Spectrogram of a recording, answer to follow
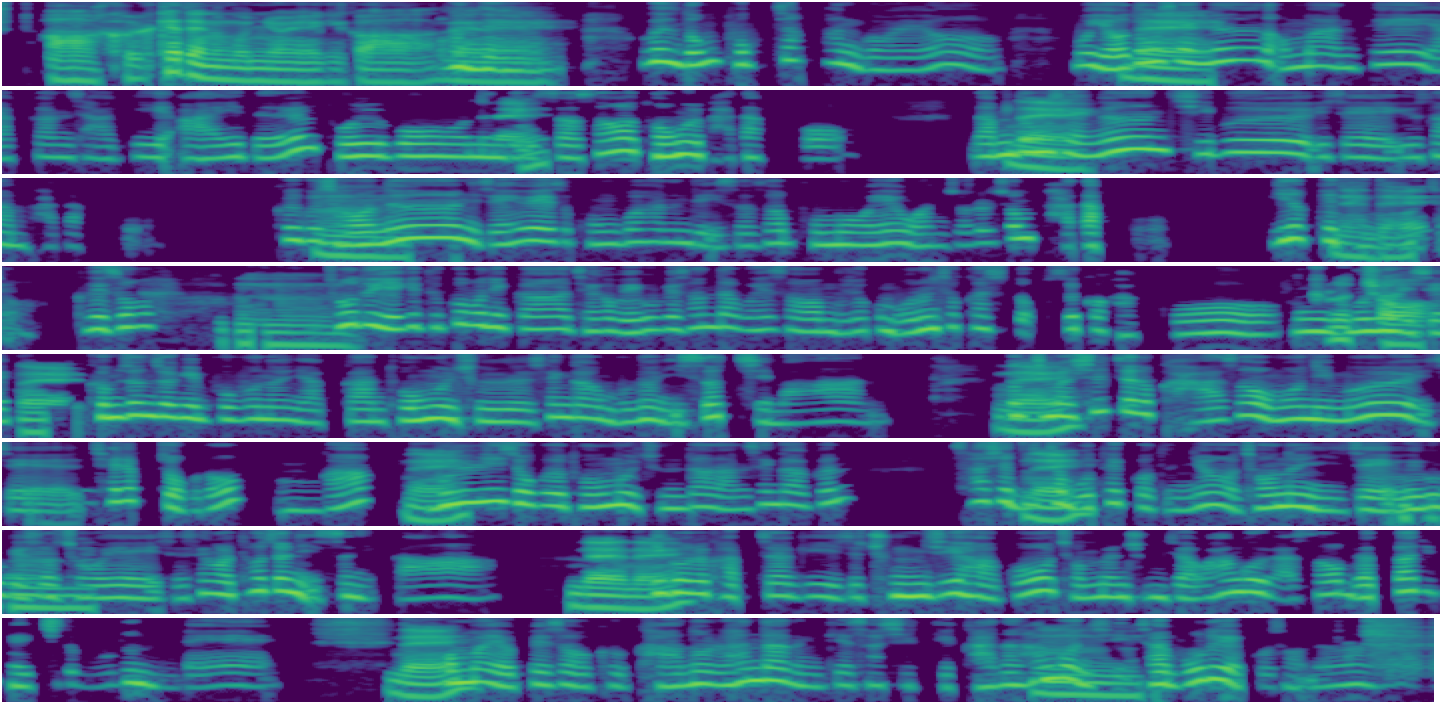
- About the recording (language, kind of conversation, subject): Korean, advice, 부모님의 건강이 악화되면서 돌봄과 의사결정 권한을 두고 가족 간에 갈등이 있는데, 어떻게 해결하면 좋을까요?
- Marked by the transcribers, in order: other background noise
